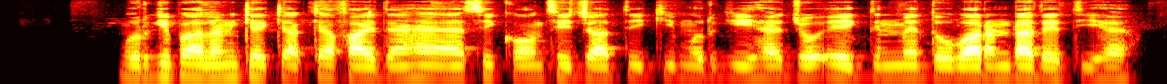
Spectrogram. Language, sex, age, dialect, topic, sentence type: Hindi, male, 18-24, Garhwali, agriculture, question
